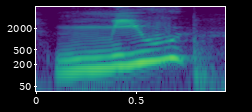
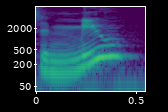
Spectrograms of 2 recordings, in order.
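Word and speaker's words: Miiw: It's a Miu, M-I-I-W. It's one of those Xiaomi brands that nobody knows how to pronounce. Miu. It's a Miu.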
